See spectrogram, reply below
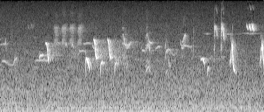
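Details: Nightingale singing: scattered short chirps and brief upslurred whistles, high-pitched, spaced irregularly across the phrase over a steady faint background hiss.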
